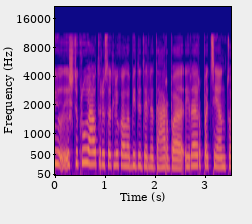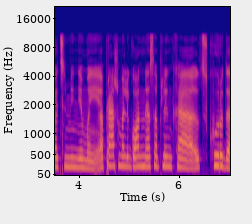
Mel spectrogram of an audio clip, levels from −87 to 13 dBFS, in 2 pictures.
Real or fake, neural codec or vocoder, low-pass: real; none; 10.8 kHz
